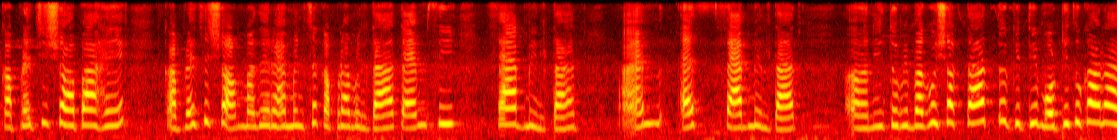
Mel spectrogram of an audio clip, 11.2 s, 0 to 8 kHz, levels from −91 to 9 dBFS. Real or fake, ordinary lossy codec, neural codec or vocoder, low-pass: real; none; none; 7.2 kHz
